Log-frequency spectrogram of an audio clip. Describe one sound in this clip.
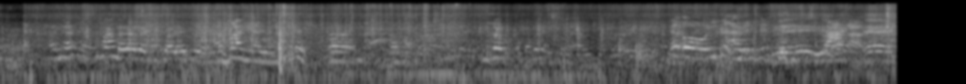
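Children chatter and call out excitedly close by.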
